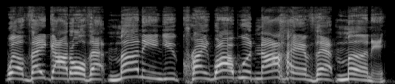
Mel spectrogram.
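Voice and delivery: breezy Southern sass; a hint of a sassy Southern lilt. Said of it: "Lindsey Graham talks like that guy".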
